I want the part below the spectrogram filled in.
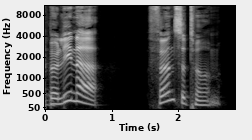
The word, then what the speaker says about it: Berliner Fernsehturm: The Berliner Fernsehturm.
